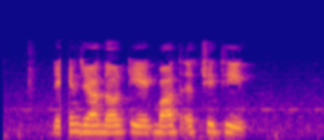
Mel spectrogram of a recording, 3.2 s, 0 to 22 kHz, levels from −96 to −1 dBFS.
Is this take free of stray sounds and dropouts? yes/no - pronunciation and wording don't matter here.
no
